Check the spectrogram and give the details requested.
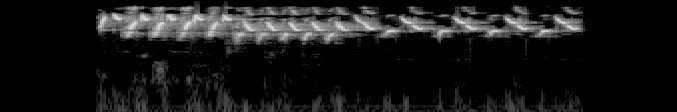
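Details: Rapid, tinkling song of a Spanish European goldfinch, about two and a half seconds of very high, jangling, closely packed notes with a liquid twitter, recorded cleanly without background noise.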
